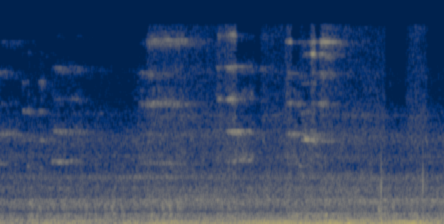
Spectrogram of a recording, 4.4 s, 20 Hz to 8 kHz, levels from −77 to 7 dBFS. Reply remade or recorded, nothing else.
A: recorded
